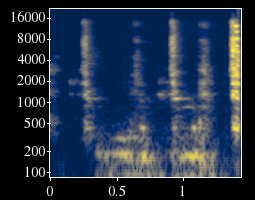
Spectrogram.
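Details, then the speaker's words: 1989 Jeep Comanche MJ after ignition cylinder replacement: turning key brings only a few sharp ticks about half a second apart and no cranking; fuel pump heard cycling; starter not turning engine, cause undetermined. "Well, let's see if it'll turn over. Nothing. Nothing. Now as I do this, I can hear the fuel pump cycling."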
